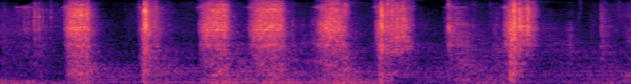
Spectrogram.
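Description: A ratchet socket wrench turns during a heat pump install, making close, fairly quiet clicking and rasping bursts in an uneven rhythm, with short gaps between strokes.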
